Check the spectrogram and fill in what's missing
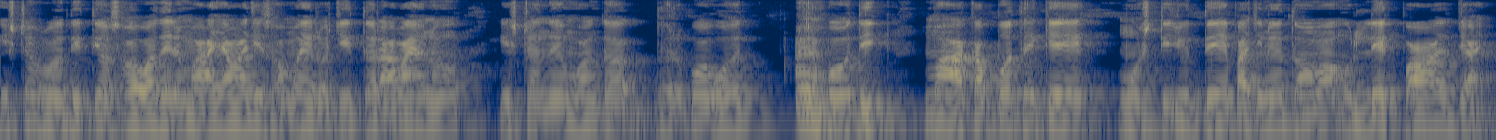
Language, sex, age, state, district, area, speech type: Bengali, male, 18-30, West Bengal, Uttar Dinajpur, urban, read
